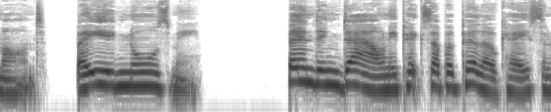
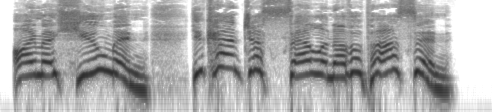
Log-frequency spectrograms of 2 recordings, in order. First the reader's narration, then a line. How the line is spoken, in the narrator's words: I scream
